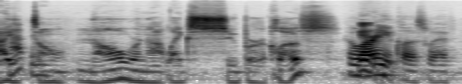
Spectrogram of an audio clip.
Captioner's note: deep voice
